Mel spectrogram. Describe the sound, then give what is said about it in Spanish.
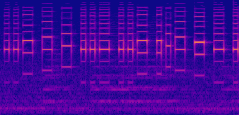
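A mobile phone rings with an electronic ringtone of rapid, high-pitched beeps in short bursts, repeating in a quick, steady pattern at moderate volume with no talk. “Oh, no, es el móvil de mamá.”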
